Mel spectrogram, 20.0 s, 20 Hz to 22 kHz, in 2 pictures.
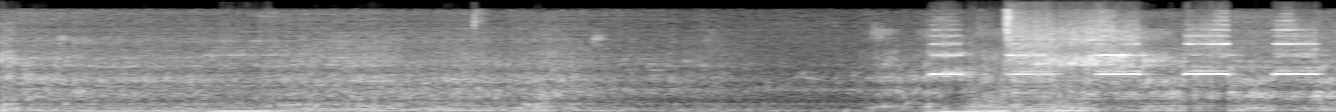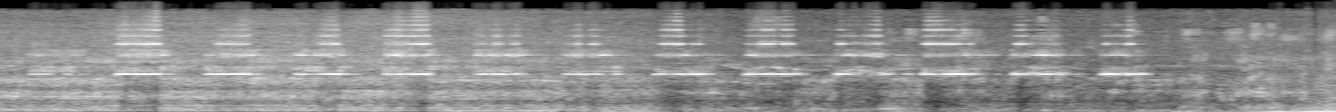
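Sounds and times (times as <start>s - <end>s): diesel engine under load: 0.0s - 20.0s
reversing alarm beeping: 7.0s - 18.8s.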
